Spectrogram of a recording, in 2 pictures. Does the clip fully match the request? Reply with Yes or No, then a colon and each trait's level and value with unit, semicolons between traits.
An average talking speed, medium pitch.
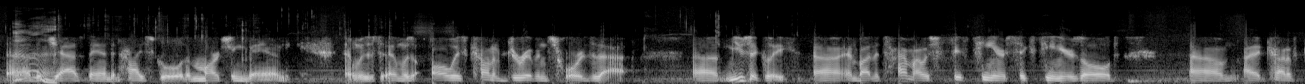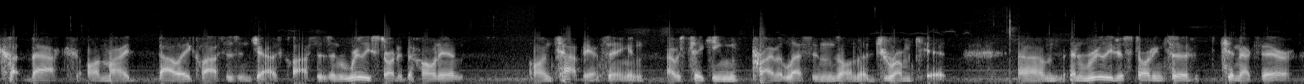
No: average, 170 wpm; very low, 90 Hz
